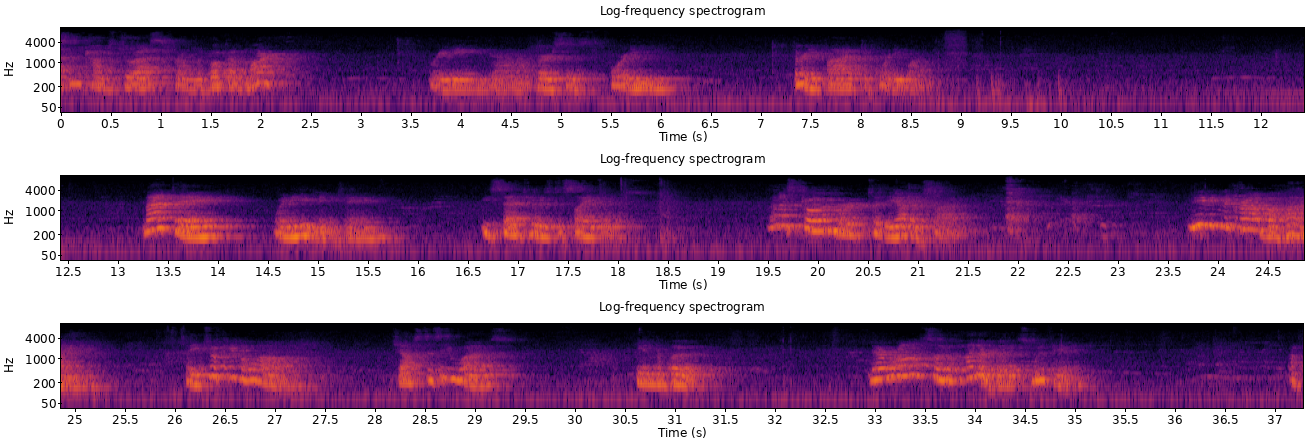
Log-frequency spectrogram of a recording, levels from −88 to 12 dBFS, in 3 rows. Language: English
